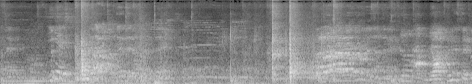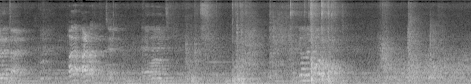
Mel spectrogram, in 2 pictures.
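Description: Young men talk indoors.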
